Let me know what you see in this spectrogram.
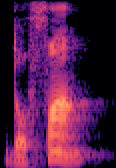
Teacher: una L implosiva, es decir, una L al final de la sílaba, en francés casi siempre se convierte en u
